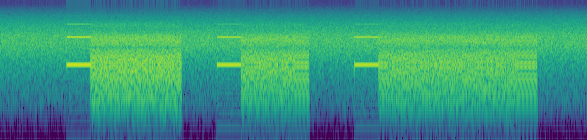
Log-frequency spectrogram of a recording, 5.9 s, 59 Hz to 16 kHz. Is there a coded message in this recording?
Yes: POCSAG pager data (2400 baud) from 0.7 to 5.4 s, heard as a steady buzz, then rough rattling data, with radio hiss.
